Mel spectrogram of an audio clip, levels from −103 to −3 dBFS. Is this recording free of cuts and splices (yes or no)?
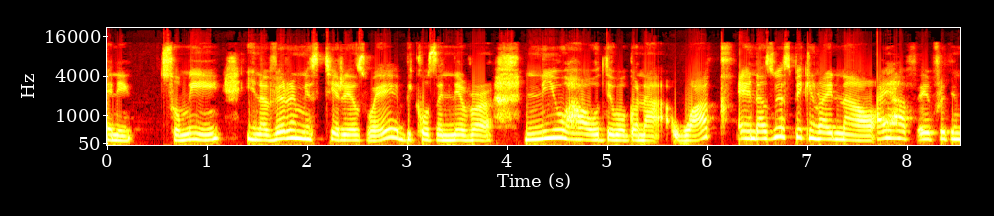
no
